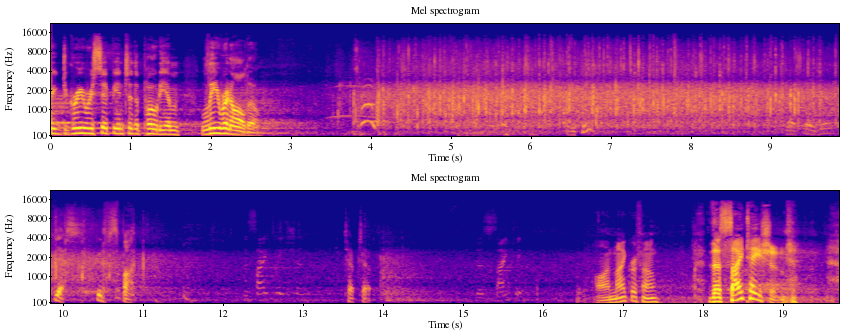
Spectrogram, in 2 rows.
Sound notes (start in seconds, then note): 7.1 applause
